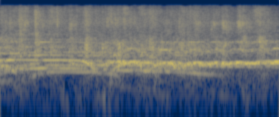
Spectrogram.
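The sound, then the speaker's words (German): Loud, steady applause from a studio audience greeting game show contestants, a constant clatter of clapping with sustained tonal sounds on top. “Und ein Applaus, bitte. Ja, ein Applaus für die Kandidaten.”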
